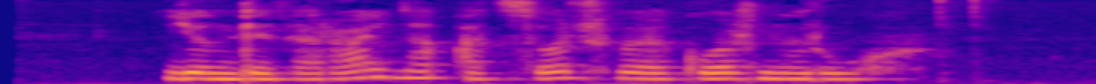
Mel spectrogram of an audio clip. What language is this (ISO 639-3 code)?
bel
